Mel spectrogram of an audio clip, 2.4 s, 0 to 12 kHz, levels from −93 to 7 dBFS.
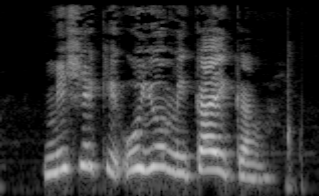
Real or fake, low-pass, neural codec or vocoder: fake; 10.8 kHz; vocoder, 44.1 kHz, 128 mel bands every 256 samples, BigVGAN v2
